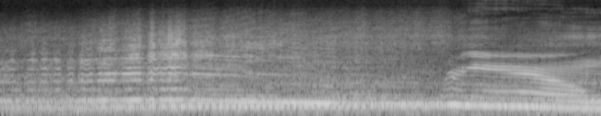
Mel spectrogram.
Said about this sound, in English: Here comes some motorcycles. Everybody's favorite motorcycle gang.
